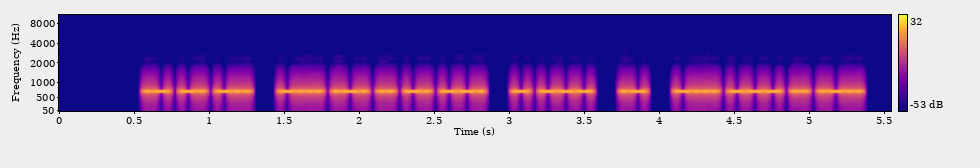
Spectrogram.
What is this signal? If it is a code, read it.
Morse code, heard as a keyed tone, about 40 wpm, 700 Hz. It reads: AND BRING TO A BOIL
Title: Sets of 5 Words Encore 40wpm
